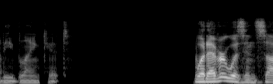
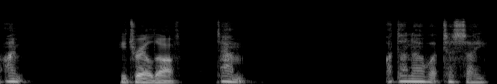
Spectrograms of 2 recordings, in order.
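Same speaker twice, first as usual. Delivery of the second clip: sympathetic; 5 semitones higher than usual. A narrator's reading. Prentice consoling Carter softly.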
